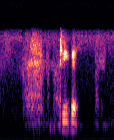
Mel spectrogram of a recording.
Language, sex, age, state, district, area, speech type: Hindi, male, 18-30, Uttar Pradesh, Varanasi, urban, conversation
